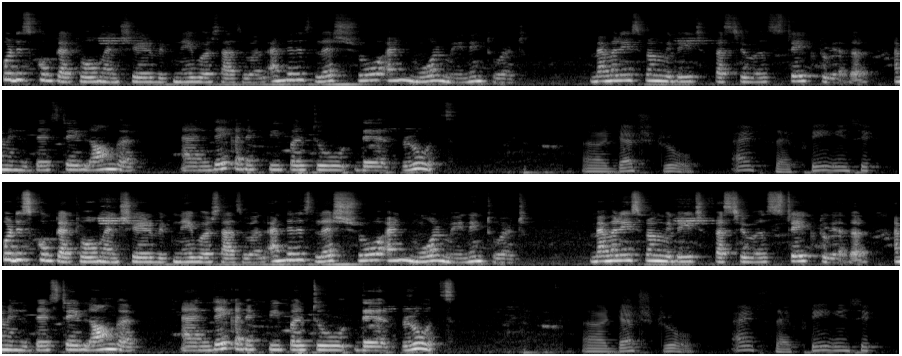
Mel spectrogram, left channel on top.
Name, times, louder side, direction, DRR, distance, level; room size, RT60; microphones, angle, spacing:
voice 1, 0.0-5.1 5.9-8.7 8.9-10.3 10.8-13.3, right 4 dB, 75° right, 0.6 m, -20 dB
voice 2, 14.5-15.9 16.3-17.6, equal, 5° right, 1.1 m, -38 dB
10.0 x 9.7 x 8.1 m
head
